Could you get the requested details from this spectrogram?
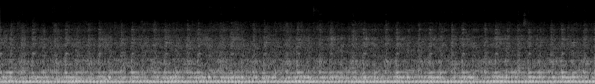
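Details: Kenmore 70 Series washer draining: steady low motor hum with faint irregular clicks once or twice a second; clicking noise during drain, cause unclear.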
